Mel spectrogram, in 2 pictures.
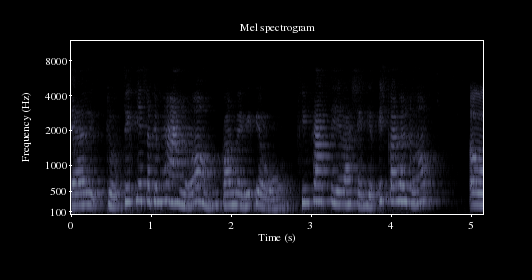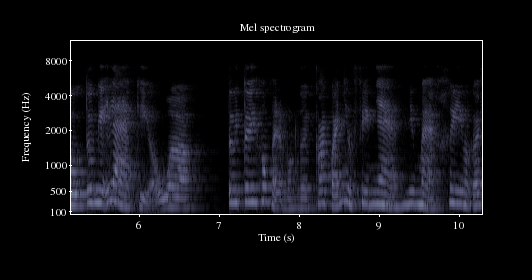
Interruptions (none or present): none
